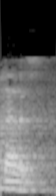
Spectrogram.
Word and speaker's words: Thales: Kalau kamu enggak percaya bacanya memang Thales.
